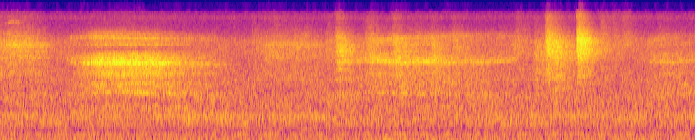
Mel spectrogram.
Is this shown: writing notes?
no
